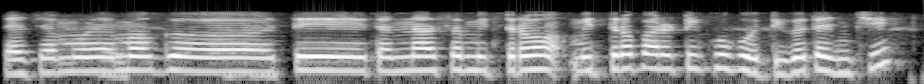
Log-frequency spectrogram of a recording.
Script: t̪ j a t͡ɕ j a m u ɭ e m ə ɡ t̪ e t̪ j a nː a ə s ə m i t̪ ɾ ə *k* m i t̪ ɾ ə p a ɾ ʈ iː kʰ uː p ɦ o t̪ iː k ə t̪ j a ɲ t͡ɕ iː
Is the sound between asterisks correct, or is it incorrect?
incorrect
